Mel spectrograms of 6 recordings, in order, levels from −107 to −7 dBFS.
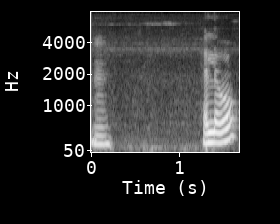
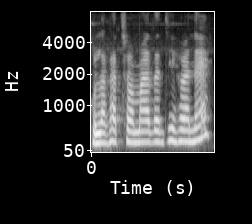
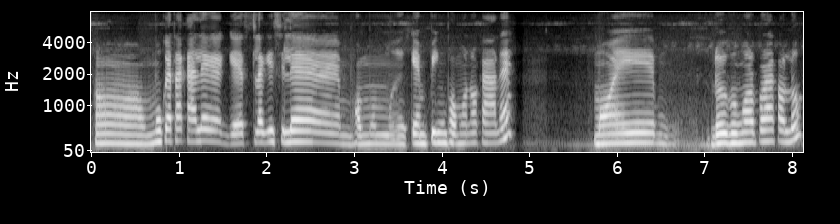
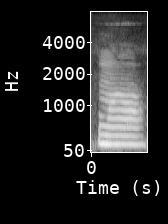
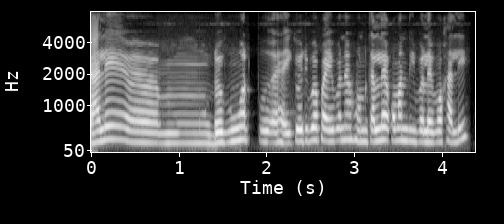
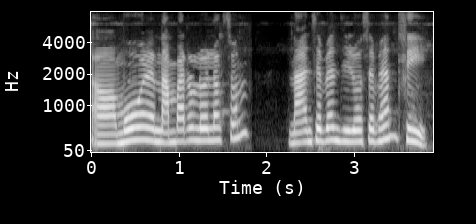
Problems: background sounds at intervals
